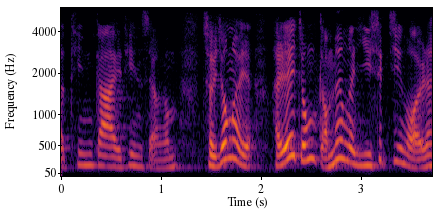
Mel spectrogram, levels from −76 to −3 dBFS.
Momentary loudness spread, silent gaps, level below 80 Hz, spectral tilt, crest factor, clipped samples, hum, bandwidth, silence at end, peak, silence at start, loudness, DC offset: 11 LU; none; -86 dBFS; -8 dB/octave; 16 dB; under 0.1%; none; 6 kHz; 0 s; -14 dBFS; 0 s; -31 LUFS; under 0.1%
